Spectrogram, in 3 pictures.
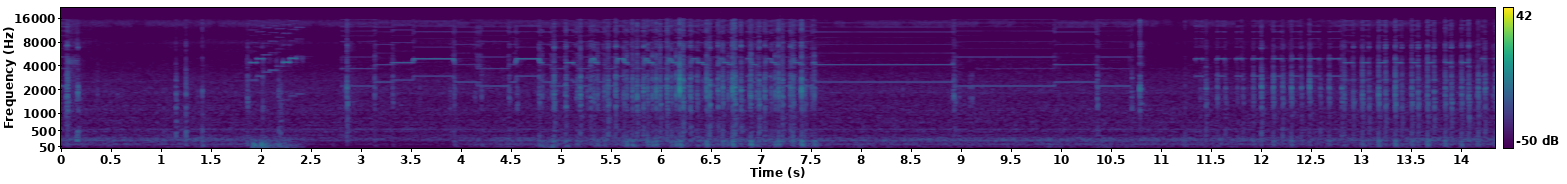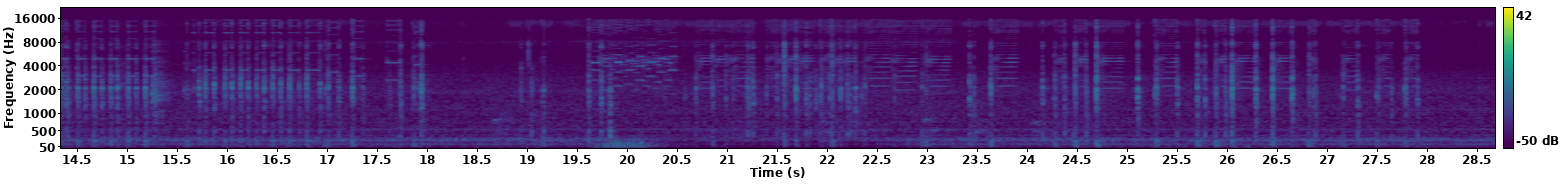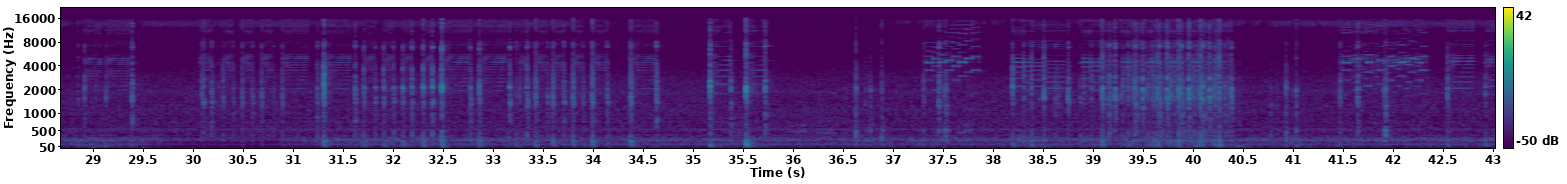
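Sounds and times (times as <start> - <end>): mechanical keyboard clicking: 3.9 - 7.6, 10.4 - 18.0, 18.9 - 28.0, 30.0 - 35.8, 36.6 - 43.0.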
